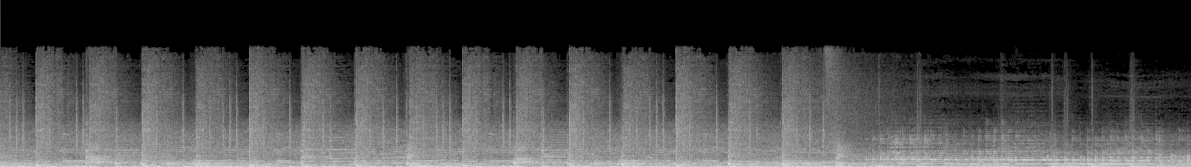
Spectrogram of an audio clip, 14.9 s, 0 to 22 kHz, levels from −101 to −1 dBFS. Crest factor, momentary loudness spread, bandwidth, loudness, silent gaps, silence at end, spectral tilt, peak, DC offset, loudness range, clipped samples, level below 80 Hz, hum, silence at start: 12 dB; 3 LU; 15.5 kHz; -22 LUFS; none; 0 s; -5.5 dB/octave; -10 dBFS; under 0.1%; 0 LU; under 0.1%; -26 dBFS; none; 0 s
